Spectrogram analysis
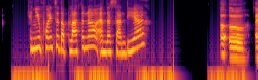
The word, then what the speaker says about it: plátano: Plátano. Remember that when pronouncing this word, you want to put emphasis on the syllable with the accent. So it should sound like plátano.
